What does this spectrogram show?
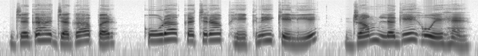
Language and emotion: Hindi, neutral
